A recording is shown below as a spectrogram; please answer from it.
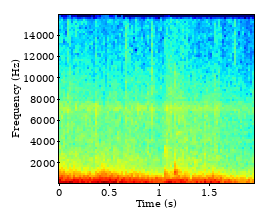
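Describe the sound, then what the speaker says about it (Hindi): A deep rolling rumble of thunder from a thunderstorm fills the space, steady and fairly loud with rain-like hiss, no voices over it. "बिजली कड़क रही है, मेरी गलती नहीं है"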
